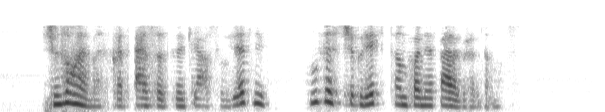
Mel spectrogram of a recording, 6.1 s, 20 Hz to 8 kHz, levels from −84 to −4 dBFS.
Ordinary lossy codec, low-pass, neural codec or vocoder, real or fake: AAC, 16 kbps; 7.2 kHz; codec, 16 kHz in and 24 kHz out, 0.8 kbps, FocalCodec, streaming, 65536 codes; fake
